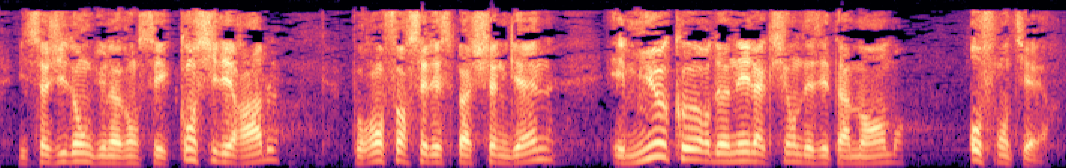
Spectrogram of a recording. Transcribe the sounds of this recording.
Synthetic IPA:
ilsaʒid̪ɔ̃k̚d̪ynavɑ̃sekɔ̃sid̪eʁabl | puʁːɑ̃fɔʁselɛspasʃɛŋɡʲɛn | emjøkɔːʁd̪ɔnelaksjɔ̃d̪ezet̪amɑ̃bʁ | ofχɔ̃t̪jɛːʁ

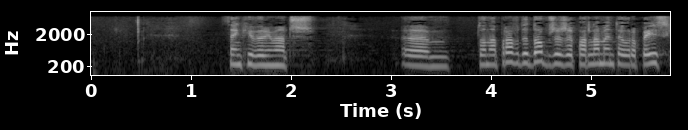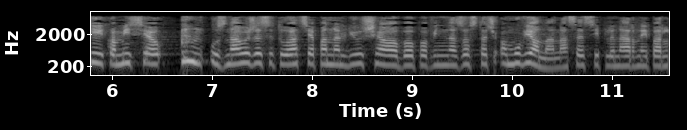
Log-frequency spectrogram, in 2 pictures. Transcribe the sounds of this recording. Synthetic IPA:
θɛŋkʲjuvɛɾimat͡ʂ | t̪ɔnapɾavd̪ɛd̪ɔbʐɛʐɛpaɾlamɛnt̪ɛwɾɔpɛjskʲiːkɔmʲisʲjauznawɘʐɛsɘt̪uat̪sʲjapanalʲjuʂaɔbɔpɔvʲinːazɔst̪at͡ɕɔmuvʲjɔnanasɛsʲjiplɛnaɾnɛjpaɾl

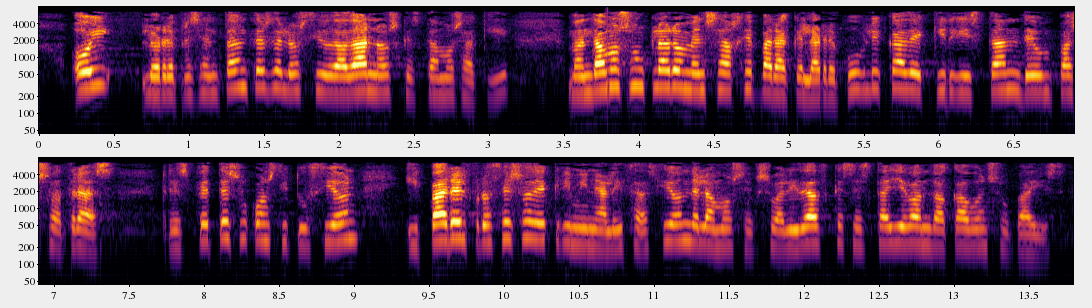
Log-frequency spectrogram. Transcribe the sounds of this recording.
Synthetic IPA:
o̞j | lore̞pɾe̞sẽ̞nt̪ant̪e̞zðe̞lo̞sθjuwðað̞ano̞skest̪amo̞saki | mãnd̪amo̞suŋklaɾo̞mẽ̞nsaxe̞paɾake̞lare̞puβlikað̞e̞kiɾɣist̪and̪e̞umpaso̞at̪ɾas | re̞spe̞t̪e̞suko̞nst̪it̪uθjon | ipaɾe̞ːlpɾo̞θe̞so̞ðe̞kɾimĩnaliθaθjo̞nd̪e̞laomo̞se̞kswaliðaðke̞se̞ːst̪aʎe̞β̞and̪oakaβo̞e̞nsupais

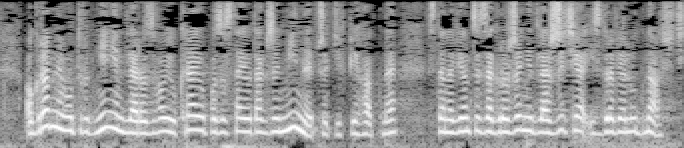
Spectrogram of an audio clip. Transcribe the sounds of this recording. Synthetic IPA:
ʔɔɡɾɔmnɘmut̪ɾud̪ɲeɲɛmd̪laɾɔzvɔjukɾajupɔzɔst̪ajɔ̃w̃t̪aɡʐɛmʲinɘpʂɛt͡ɕifpʲjɛxɔt̪nɛ | st̪anɔvʲjɔnt̪sɛzaɡɾɔʐɛɲɛd̪laʐɘt͡ɕaʔizd̪ɾɔvʲjalud̪nɔɕt͡ɕi̥

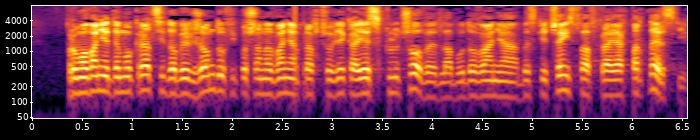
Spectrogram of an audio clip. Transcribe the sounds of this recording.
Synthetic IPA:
pɾɔmɔvaɲɛd̪ɛmɔkɾat̪sʲjid̪ɔbɾɘɣʐɔnd̪ufipɔʂanɔvaɲapɾaft͡ʂwɔvʲjɛkajɛst̪klut͡ʂɔvɛd̪labud̪ɔvaɲabɛspʲjɛt͡ʂɛj̃st̪fafkɾajaxpaɾt̪nɛɾskʲix

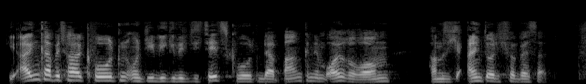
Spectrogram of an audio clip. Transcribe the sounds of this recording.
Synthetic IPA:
d̥iːʔa̰ɪɡŋ̩kʰapitʰaːlkv̥oːtn̩ʊnt̚d̥iːliɡviditʰɛːt͡skv̥oːtn̩deːɐbaŋkn̩ɪmʔɔʏʁoʁaʊm | haːbm̩zɪçʔaɪndɔʏtɪ̥çfɛɐbɛsɐt

